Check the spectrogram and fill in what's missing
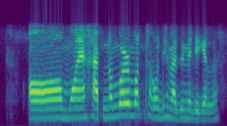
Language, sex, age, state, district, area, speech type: Assamese, female, 18-30, Assam, Dhemaji, rural, conversation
